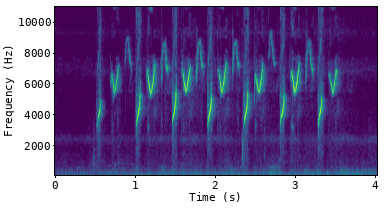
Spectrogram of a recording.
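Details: Energetic gacor song of a cinereous tit, used as a lure for tits that have not yet sung. About nine sharp, evenly spaced two-note phrases, a rising sweep then a high clear note, with a faint low rumble beneath.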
